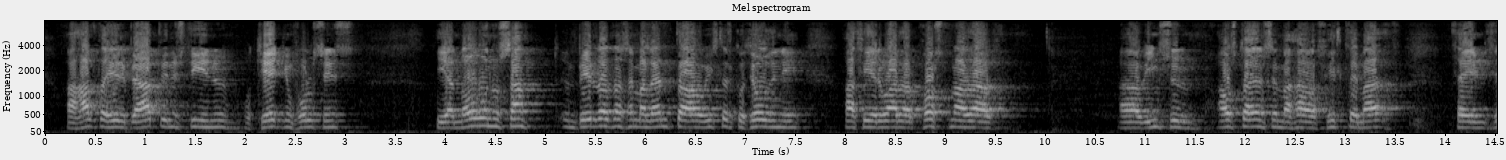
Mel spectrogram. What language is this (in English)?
Icelandic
